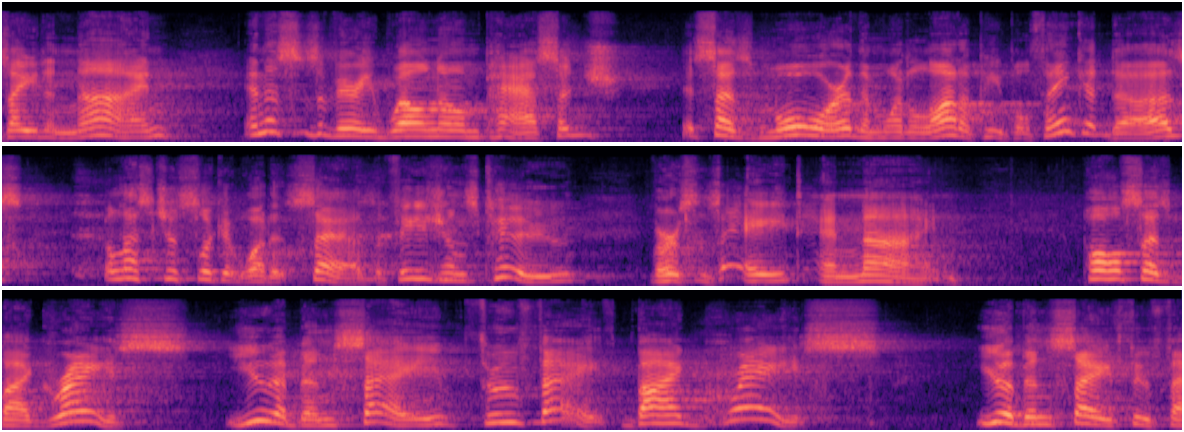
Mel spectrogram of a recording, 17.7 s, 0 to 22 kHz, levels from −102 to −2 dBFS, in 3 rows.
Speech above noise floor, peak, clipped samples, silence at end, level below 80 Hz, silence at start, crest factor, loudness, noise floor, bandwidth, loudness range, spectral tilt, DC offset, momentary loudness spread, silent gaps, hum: 32 dB; -10 dBFS; under 0.1%; 0 s; -78 dBFS; 0 s; 22 dB; -30 LUFS; -62 dBFS; 16 kHz; 3 LU; -3 dB/octave; under 0.1%; 10 LU; none; none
